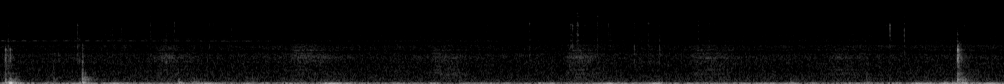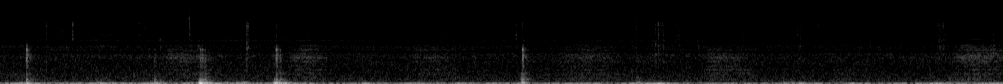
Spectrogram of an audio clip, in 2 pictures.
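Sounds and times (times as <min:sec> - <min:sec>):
rope hardware knocks and clicks: 0:00.0 - 0:01.9, 0:09.5 - 0:13.1, 0:15.2 - 0:15.5.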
